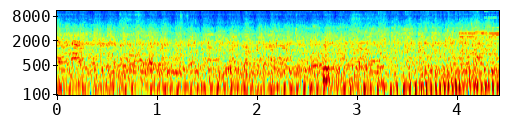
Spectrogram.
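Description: Outdoor market ambience: indistinct voices over a steady low engine-like hum, with no single sound standing out.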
